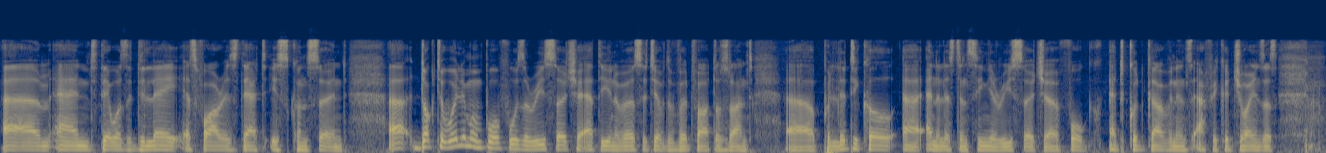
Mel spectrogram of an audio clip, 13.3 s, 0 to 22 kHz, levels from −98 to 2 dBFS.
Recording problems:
high frequencies cut off; noticeable; nothing above 7.5 kHz
squashed, flat; somewhat

